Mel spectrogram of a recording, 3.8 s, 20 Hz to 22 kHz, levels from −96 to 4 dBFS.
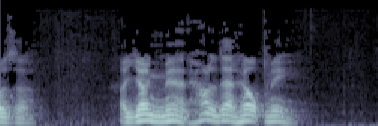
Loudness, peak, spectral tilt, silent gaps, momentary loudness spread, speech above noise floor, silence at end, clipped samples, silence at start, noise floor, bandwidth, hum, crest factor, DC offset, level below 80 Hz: -25 LUFS; -8 dBFS; -7 dB/octave; none; 13 LU; 34 dB; 0.8 s; under 0.1%; 0 s; -59 dBFS; 13.5 kHz; none; 18 dB; under 0.1%; -62 dBFS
